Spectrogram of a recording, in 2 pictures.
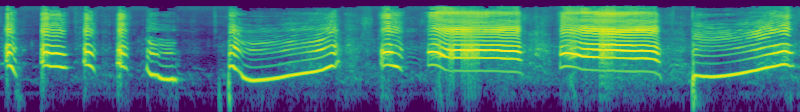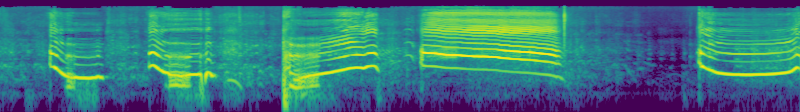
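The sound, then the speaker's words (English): A voice imitates a whale call with a long series of drawn-out, wavering 'ooh' cries that bend and swoop in pitch. The cries are loud and stand alone, some short and others stretched over a second or two, with brief silences between them. “Two whales go into a bar. The first whale says, ooh, ooh, ooh,”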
